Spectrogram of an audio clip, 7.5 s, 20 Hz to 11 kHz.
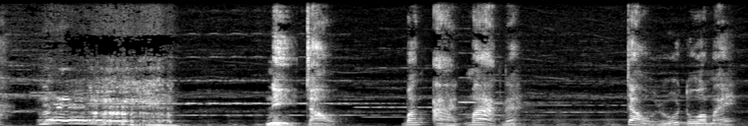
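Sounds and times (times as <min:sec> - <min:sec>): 
speech: 0:00.0 - 0:01.0, 0:02.7 - 0:05.5, 0:06.3 - 0:07.4
lion roaring: 0:00.4 - 0:01.8.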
